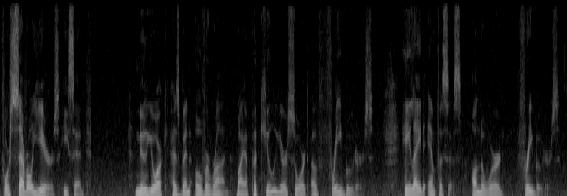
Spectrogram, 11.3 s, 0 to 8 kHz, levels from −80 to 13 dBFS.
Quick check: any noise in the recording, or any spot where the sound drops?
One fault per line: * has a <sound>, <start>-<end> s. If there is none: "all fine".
all fine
